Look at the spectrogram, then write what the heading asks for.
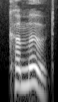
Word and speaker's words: Kamut: Kamet? I don't know how to pronounce that. That thing. How do you pronounce that? Kamut.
